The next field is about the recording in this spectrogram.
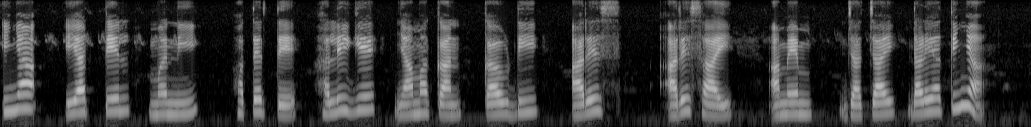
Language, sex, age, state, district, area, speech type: Santali, female, 18-30, West Bengal, Bankura, rural, read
